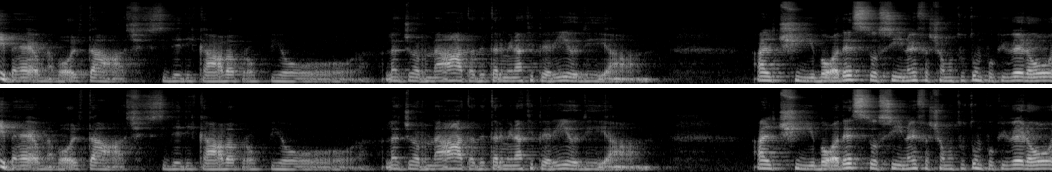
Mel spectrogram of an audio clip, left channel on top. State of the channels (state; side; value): normal; both; correlation 0.85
